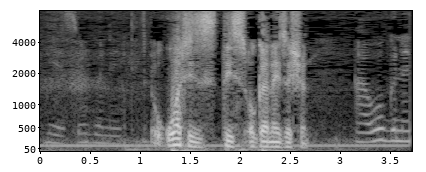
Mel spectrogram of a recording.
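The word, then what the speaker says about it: WOUGNET: She can actually, Agnes can even just pronounce it better, Ugonet. Yes, Ugonet.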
